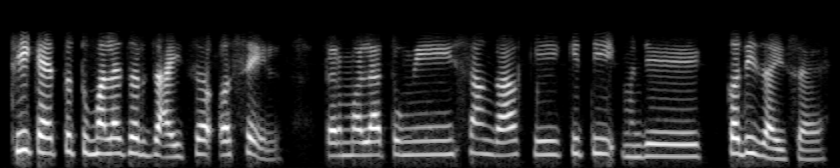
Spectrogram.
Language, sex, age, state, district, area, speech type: Marathi, female, 30-45, Maharashtra, Wardha, rural, conversation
